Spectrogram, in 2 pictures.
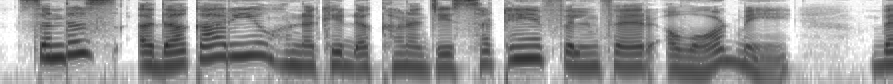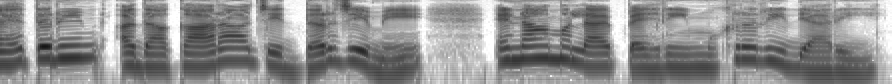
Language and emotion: Sindhi, neutral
